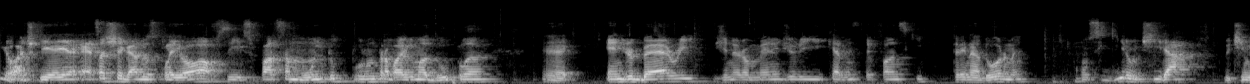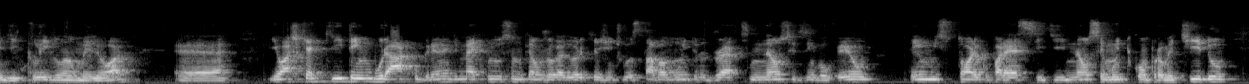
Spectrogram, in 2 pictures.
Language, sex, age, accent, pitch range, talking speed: Portuguese, male, 30-49, Brazilian, 110-125 Hz, 160 wpm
